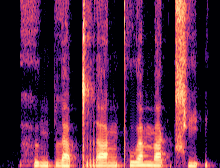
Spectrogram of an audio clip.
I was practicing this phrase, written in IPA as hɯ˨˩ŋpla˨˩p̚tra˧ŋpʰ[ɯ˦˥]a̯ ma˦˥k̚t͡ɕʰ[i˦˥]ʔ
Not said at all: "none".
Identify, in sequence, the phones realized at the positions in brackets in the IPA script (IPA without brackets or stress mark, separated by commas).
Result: u˦˥, i˨˩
